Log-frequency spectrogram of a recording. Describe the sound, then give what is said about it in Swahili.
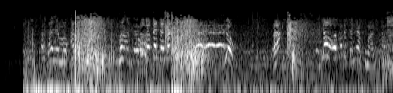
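Gunfire from police of the Democratic Republic of Congo dispersing opposition supporters protesting election results in Goma. A few sharp, loud reports cut through a continuous din of crowd voices and shouting. “Huo ni mlio wa risasi kutoka kwa polisi ya Jamhuri ya Kidemokrasia ya Kongo”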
